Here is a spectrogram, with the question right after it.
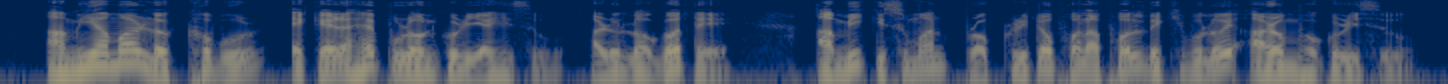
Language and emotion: Assamese, happy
